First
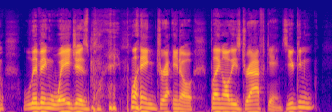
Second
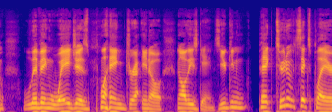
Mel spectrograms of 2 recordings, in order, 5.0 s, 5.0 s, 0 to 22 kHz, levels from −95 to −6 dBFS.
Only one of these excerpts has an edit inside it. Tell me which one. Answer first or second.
second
